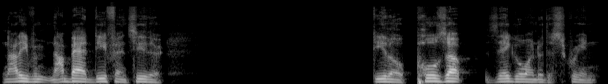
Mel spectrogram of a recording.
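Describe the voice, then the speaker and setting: A man's voice: mid-range voice, a little slow, dry recording, clean studio sound. A man giving informal live basketball play-by-play with bits of analysis, in clipped, slangy, conversational phrases as a partisan fan. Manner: partisan fan of one team.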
